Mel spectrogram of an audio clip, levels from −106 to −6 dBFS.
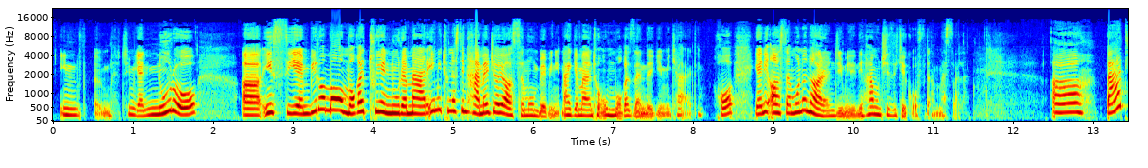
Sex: female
